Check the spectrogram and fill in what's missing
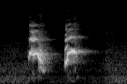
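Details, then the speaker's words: Adult with Tourette syndrome gives two sharp, bark-like vocal bursts, a barking vocal tic. They describe barking tics in public, for example in a store where people looked for a dog, and mention medications such as Haldol. "But I bark. We used to bark at the store, and everybody would be looking for the dog."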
